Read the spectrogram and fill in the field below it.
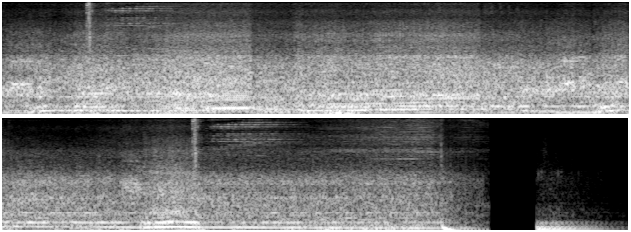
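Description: A rally-prepared car with rally suspension and sports brakes drives off-road over gravel and dirt in Forza Horizon, its engine droning and revving loudly with tire noise, then cutting out briefly near the end before resuming.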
